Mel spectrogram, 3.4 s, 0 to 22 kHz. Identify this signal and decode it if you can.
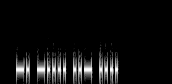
Morse code, heard as a keyed tone, about 23 wpm, 700 Hz. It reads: N6UH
